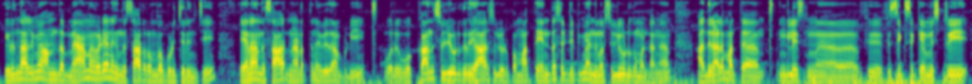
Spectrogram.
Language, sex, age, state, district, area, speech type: Tamil, male, 18-30, Tamil Nadu, Nagapattinam, rural, spontaneous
